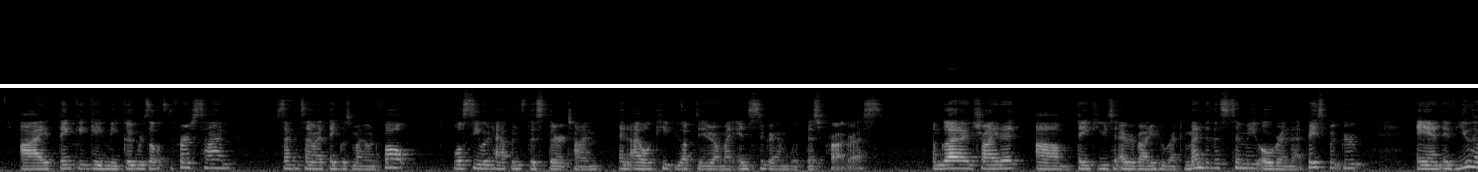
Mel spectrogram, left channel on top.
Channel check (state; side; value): silent; left; 51 dB below the other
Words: I think it gave me good results the first time. Second time I think was my own fault. We'll see what happens this third time, and I will keep you updated on my Instagram with this progress. I'm glad I tried it. Thank you to everybody who recommended this to me over in that Facebook group. And if you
